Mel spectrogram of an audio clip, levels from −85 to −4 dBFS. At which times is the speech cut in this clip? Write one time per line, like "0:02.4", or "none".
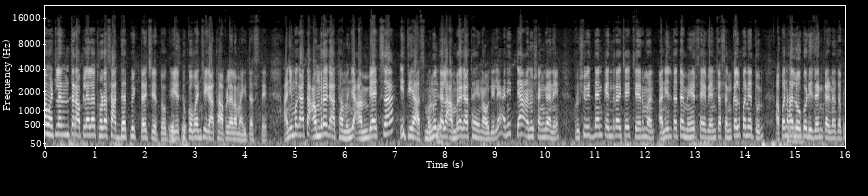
none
